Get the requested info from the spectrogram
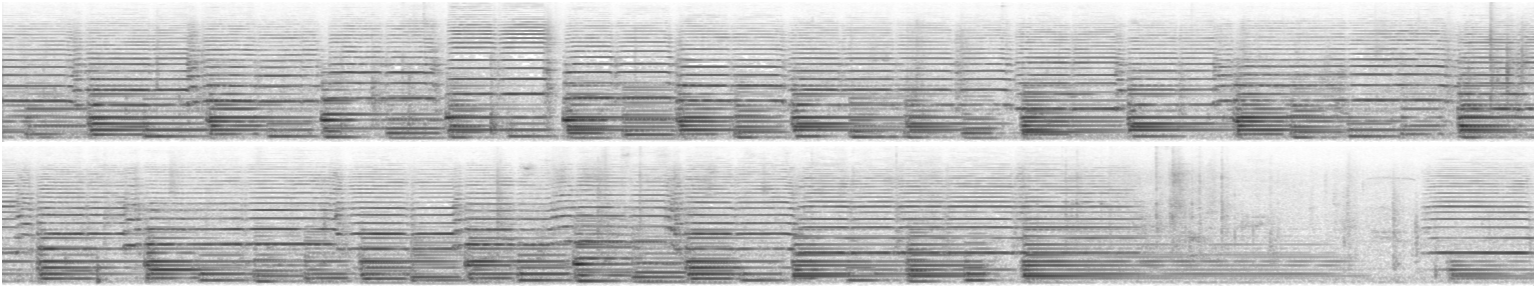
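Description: A young student playing a melody on the violin, note after note, over a lower accompaniment. Over the last few seconds a long held note fades away, and the playing picks up again at the very end.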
